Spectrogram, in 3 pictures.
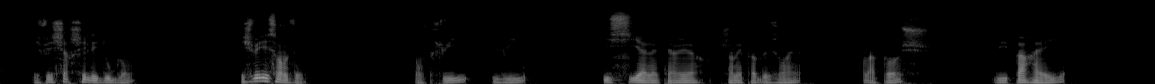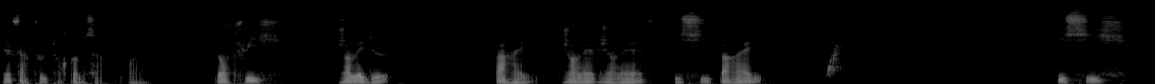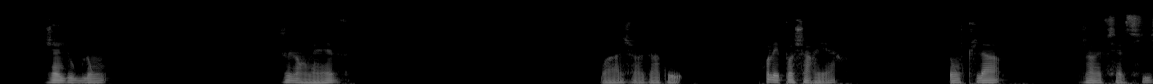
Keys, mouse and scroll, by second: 0.1 right click, 0.7 alt+right click, 2.0 ctrl+right click, 3.4 right click, 4.4 click, 5.3 alt+right click, 7.1 right click, 9.0 right click, 10.0 click, 10.0 ctrl+right click, 10.6 alt+right click, 11.8 click, 12.4 alt+right click, 13.1 ctrl+right click, 14.0 alt+right click, 14.9 right click, 16.5 click, 17.1 click, 18.4 click, 19.0 click, 20.0 ctrl+right click, 21.3 right click, 21.9 alt+right click, 22.7 right click, 23.4 ctrl+right click, 23.5 ctrl+right click, 24.5 right click, 25.5 click, 25.5 click, 26.4 ctrl+right click, 27.6 right click, 28.6 right click, 28.6 ctrl+right click, 29.1 alt+right click, 30.6 right click, 31.3 ctrl+right click, 32.0 alt+right click, 33.2 right click, 34.0 right click, 34.2 ctrl+right click.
